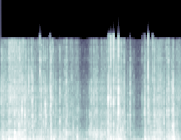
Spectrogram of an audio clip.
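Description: Thin plastic packaging bag crinkling as it is handled, louder near the start and again about one and a half seconds in.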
